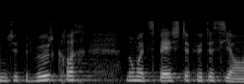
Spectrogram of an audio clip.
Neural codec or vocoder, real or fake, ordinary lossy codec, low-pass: none; real; none; none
